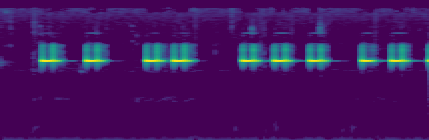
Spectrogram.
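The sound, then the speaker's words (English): Touch-tone keypad beeps from a portable phone dialing a number to call an iPhone: ten short, bright tones in uneven groups of one, two and three, each group separated by brief gaps. “Let me ring my iPhone, which will then also cause my Apple Watch to ring, of course, and I can answer the incoming call from my Apple Watch. Dialing the phone number now”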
